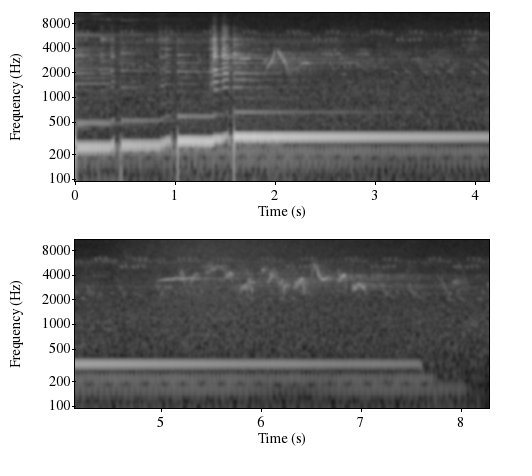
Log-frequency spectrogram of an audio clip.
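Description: Bass guitar playing a short rising run of plucked notes, the last one held and left to ring, fading slowly for about six seconds until it dies away near the end.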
